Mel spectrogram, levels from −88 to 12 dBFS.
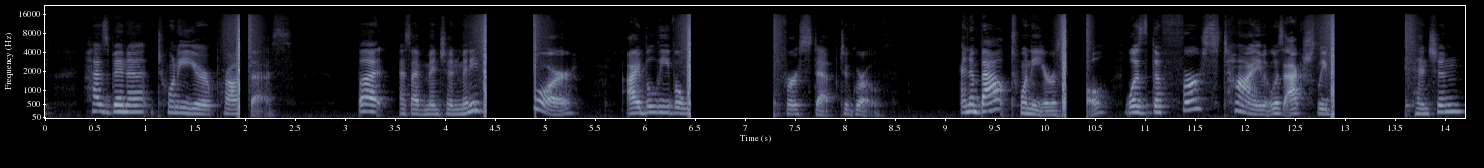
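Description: Wireless microphone squelch dropouts occur at 1.71, 4.15, 6.26, 10.06 and 12.64 s. Each time, the fading radio signal lets hiss rise as a broadband smear on the spectrogram. The receiver then mutes, leaving a flat-lined gap in the waveform of 0.09 to 0.84 s.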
